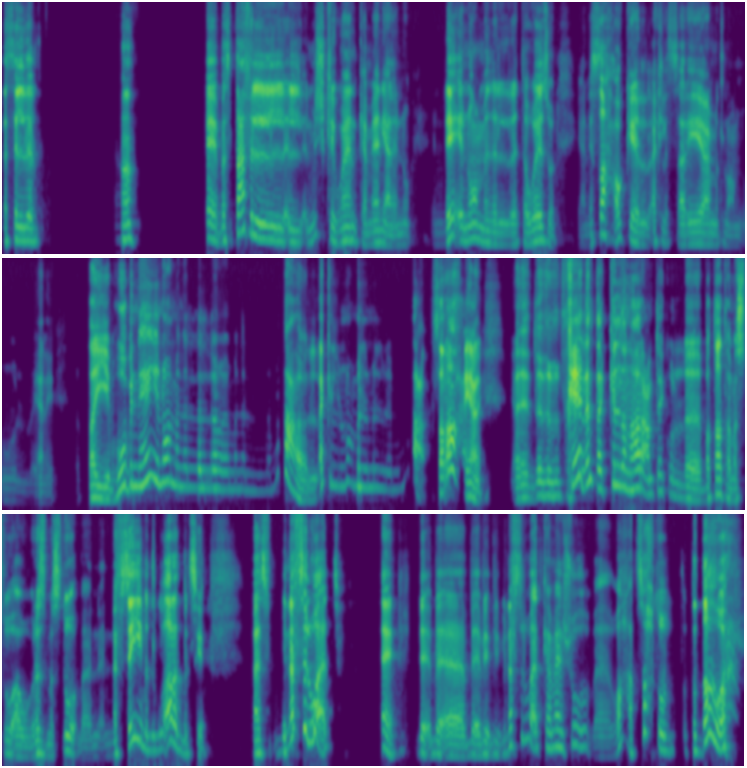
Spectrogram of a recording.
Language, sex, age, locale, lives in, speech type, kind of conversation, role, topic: Arabic, male, 30-34, ar-SA, United States, conversation, unstructured, none, هل إنت شايف إن الأكل السريع بيأثر بالسلب على صحتنا؟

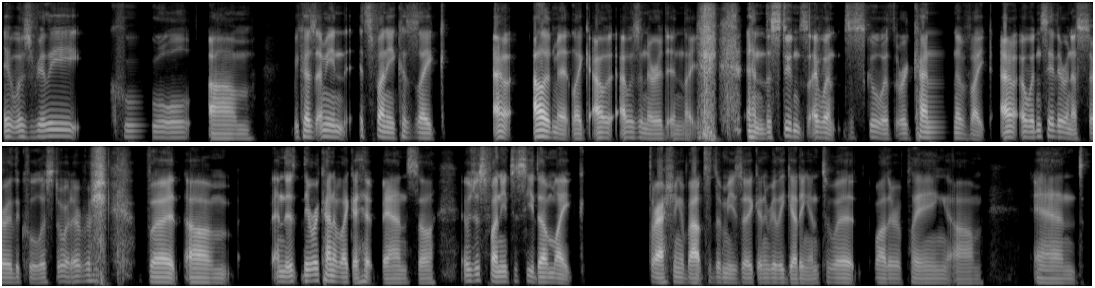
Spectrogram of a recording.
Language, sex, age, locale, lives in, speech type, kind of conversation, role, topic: English, male, 45-49, en-US, United States, conversation, unstructured, none, What do you remember about the first concert you ever attended?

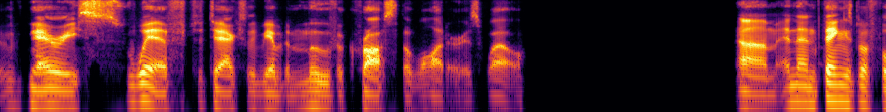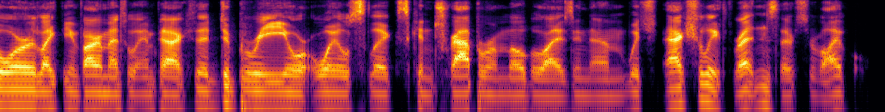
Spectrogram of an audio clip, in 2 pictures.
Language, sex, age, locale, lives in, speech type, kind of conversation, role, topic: English, male, 25-29, en-US, United States, read, expert-assistant, expert, How do insects walk on water?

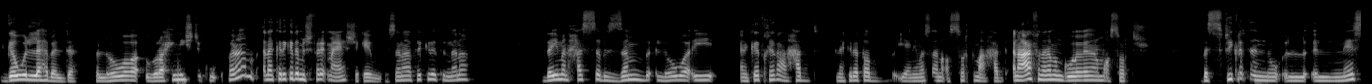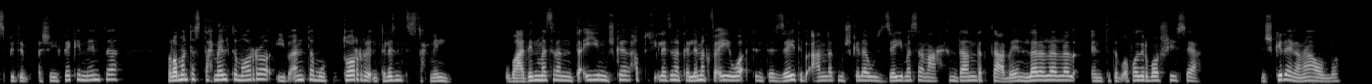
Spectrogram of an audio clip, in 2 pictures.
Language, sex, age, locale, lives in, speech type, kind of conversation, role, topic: Arabic, female, 30-34, ar-EG, Egypt, conversation, advice, user, إزاي أتعامل مع إحساسي إني بامثل دور مش حقيقي في حياتي الاجتماعية؟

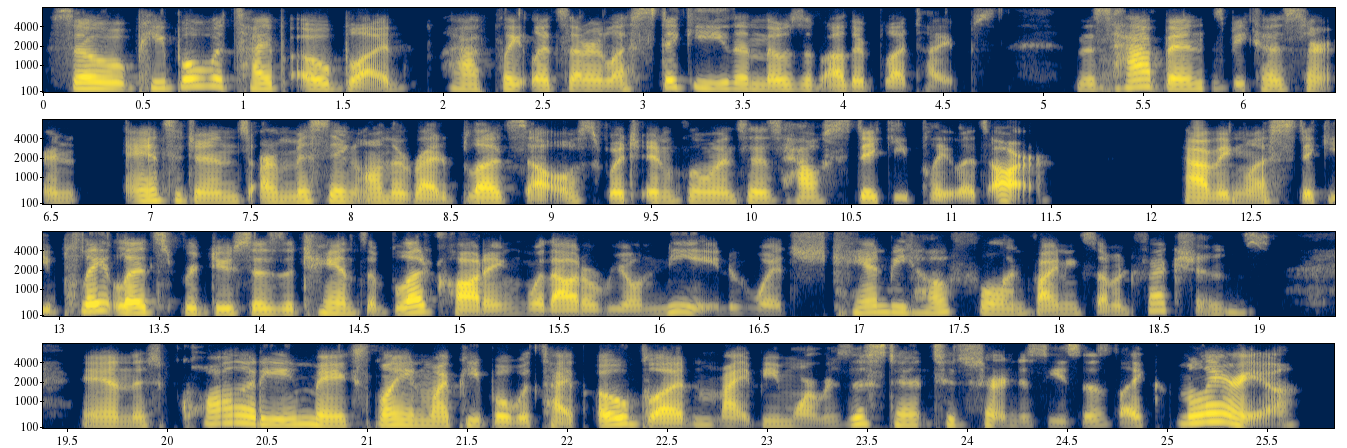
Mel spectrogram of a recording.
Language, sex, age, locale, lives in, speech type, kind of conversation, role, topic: English, female, 20-24, en-US, United States, read, expert-assistant, expert, Why do we have different blood types?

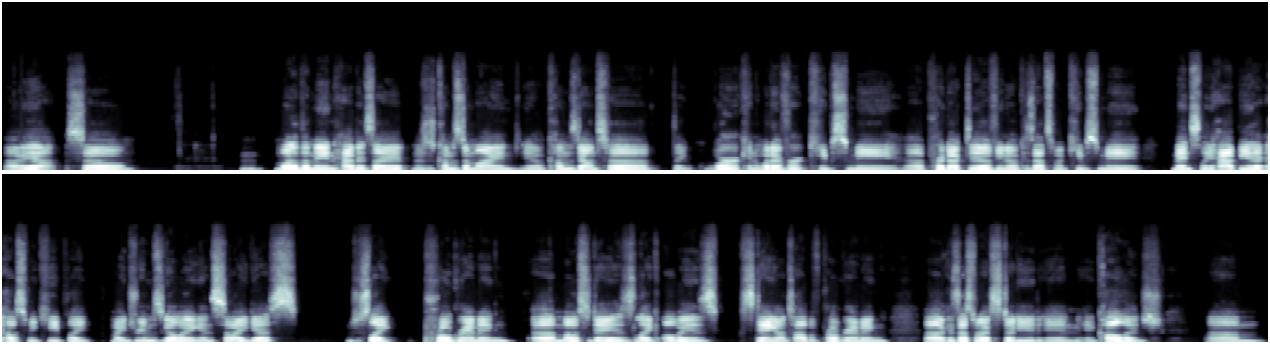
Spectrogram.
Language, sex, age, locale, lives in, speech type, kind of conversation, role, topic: English, male, 20-24, en-US, United States, conversation, unstructured, none, What habit are you proud of sticking with, and what helped you keep it going?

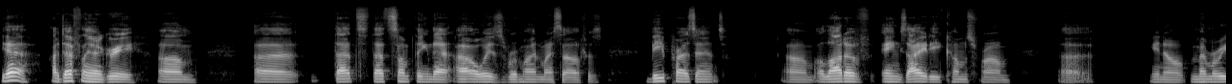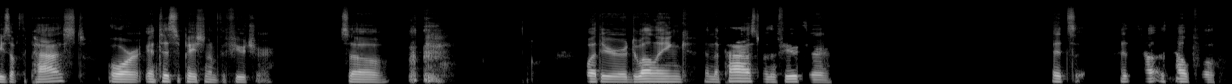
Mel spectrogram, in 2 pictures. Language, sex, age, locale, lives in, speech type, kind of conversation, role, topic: English, male, 30-34, en-US, United States, conversation, podcast, host, How do you decide which worries deserve your attention and which ones to let go?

